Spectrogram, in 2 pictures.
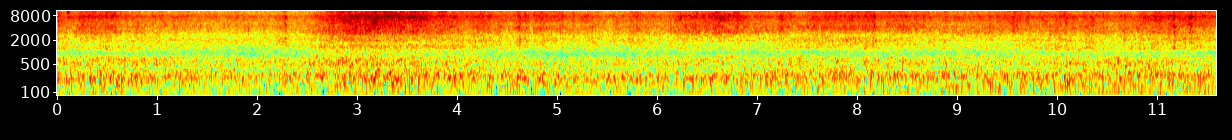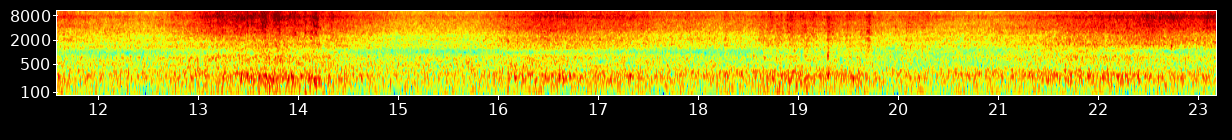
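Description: Waves crash and wash up onto a beach.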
